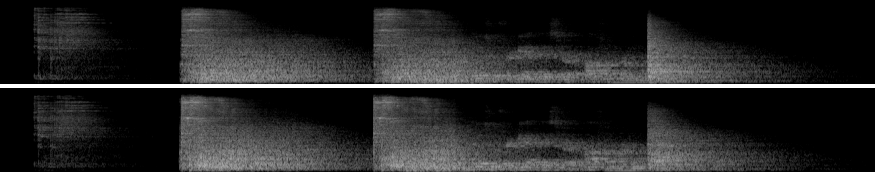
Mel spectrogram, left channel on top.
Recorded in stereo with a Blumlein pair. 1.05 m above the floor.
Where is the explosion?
35° right, 1.1 m.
